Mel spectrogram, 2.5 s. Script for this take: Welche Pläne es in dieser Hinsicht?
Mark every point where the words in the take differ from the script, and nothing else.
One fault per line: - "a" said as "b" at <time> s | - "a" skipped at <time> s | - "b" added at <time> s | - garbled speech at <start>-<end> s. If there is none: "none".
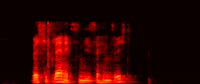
none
